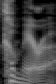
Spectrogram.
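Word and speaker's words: Kamara: name he was like well it's cimera I was like like a Camaro right he was like yeah that's what it is but he has just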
